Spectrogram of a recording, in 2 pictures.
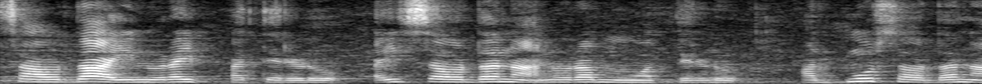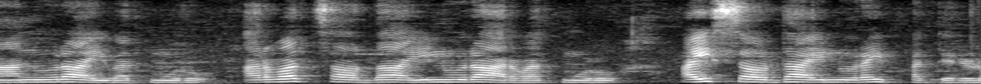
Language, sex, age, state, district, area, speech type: Kannada, female, 18-30, Karnataka, Bangalore Rural, urban, spontaneous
